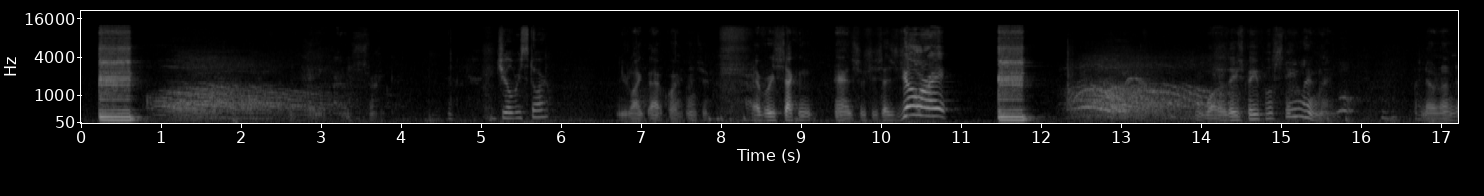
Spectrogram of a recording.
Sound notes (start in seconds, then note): 0.2 buzzer; 11.4 buzzer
